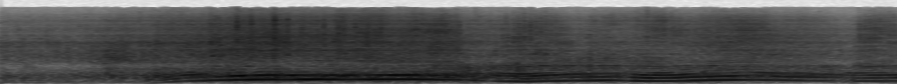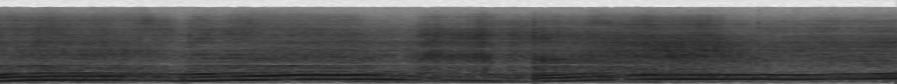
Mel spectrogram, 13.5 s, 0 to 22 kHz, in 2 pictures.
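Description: Audi 80 rally car's engine revving hard under acceleration. The revs climb steeply, hold, then rise and fall repeatedly as the throttle is worked, with a sharp drop and a fresh climb about ten seconds in.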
